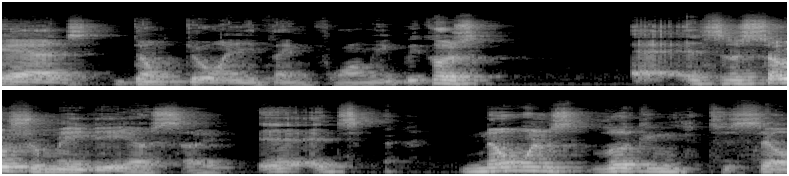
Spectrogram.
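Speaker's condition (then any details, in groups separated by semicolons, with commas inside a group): Cerebral palsy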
